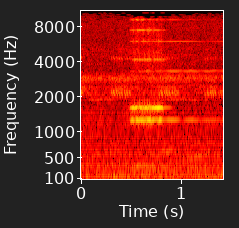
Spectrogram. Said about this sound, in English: Oh, Trevor, pick up the phone. Pick up the phone.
